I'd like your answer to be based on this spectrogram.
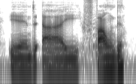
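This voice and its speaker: A man is talking. His accent is American. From US Virgin Islands, Saint Croix. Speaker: knitting and manifesting vlogger. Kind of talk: casual chat while knitting.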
